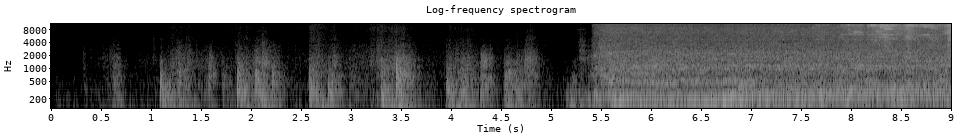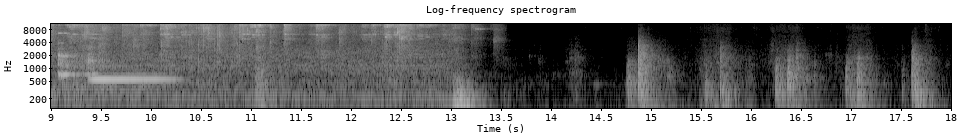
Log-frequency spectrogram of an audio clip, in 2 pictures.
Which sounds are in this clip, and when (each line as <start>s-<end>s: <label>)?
1.0s-5.1s: footsteps
5.4s-13.4s: running water
7.8s-13.5s: keys
9.0s-10.3s: bell ringing
14.7s-17.9s: footsteps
